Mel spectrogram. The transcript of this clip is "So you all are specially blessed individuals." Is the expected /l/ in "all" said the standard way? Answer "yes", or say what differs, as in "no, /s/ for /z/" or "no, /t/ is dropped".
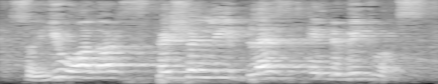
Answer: no, /n/ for /l/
